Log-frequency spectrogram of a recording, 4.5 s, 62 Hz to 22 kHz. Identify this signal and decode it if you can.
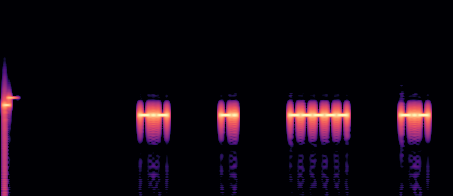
Morse code, heard as a keyed tone, about 40 wpm, spaced as for 14 wpm, 700 Hz. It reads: KN0K
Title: USA Call Signs - 4 Characters - 6x Character Spacing - 40wpm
